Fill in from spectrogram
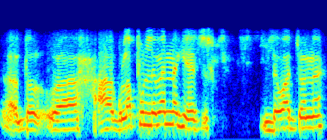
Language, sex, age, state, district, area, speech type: Bengali, male, 18-30, West Bengal, Cooch Behar, rural, conversation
